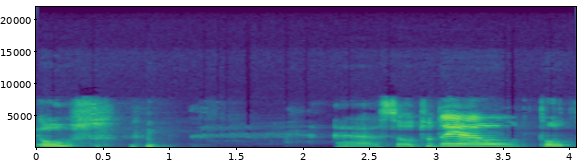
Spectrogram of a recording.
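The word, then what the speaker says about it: Oğuz: at my last name I have a silent G which is very confusing it's actually O's uh so today I'll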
